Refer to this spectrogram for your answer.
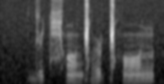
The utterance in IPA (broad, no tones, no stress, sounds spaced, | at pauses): d ʏ t͡ɕʰ ɔ̃ ɡ͡ǁ ɒ ɭ ǁʰ ɔ̃ n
